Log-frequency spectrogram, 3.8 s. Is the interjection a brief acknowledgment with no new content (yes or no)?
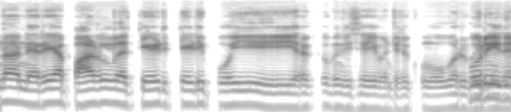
no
